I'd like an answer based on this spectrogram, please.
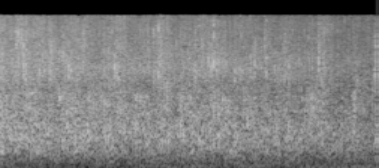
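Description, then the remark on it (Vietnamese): A crowd at an outdoor Buddhist Dharma gathering on a cold day applauds loudly and steadily, a dense crackle of many hands clapping at once that holds for a few seconds without pause and with no voices. “Vì cho một tràng vỗ tay thật lớn về tinh thần.”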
